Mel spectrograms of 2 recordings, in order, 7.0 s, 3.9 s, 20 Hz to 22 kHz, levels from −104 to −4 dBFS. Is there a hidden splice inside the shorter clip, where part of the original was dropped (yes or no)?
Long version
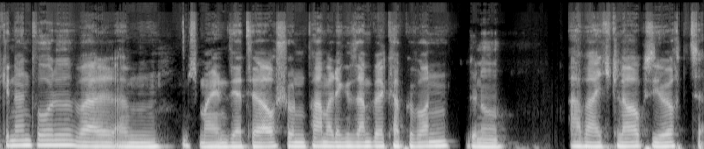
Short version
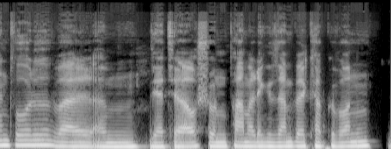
yes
